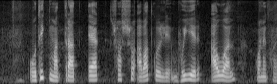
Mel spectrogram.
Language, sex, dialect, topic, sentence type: Bengali, male, Rajbangshi, agriculture, statement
